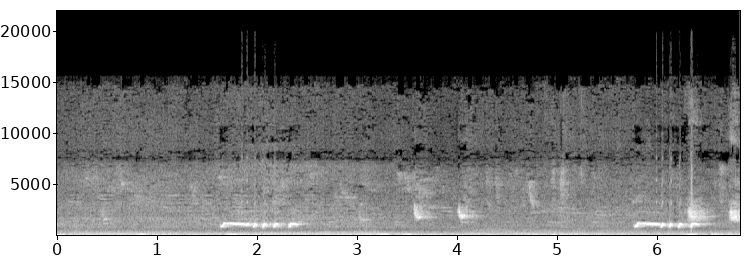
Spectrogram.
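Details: Local zebra dove in breeding condition calling to a female: two short rapid trilled coos, each a stuttering run of notes about a second long, several seconds apart, with faint higher chirps from other birds and low background rumble.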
